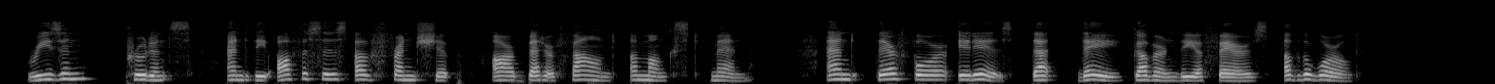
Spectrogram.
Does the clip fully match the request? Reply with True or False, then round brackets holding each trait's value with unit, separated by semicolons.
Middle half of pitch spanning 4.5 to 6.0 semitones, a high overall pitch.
False (3.2 semitones; 205 Hz)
